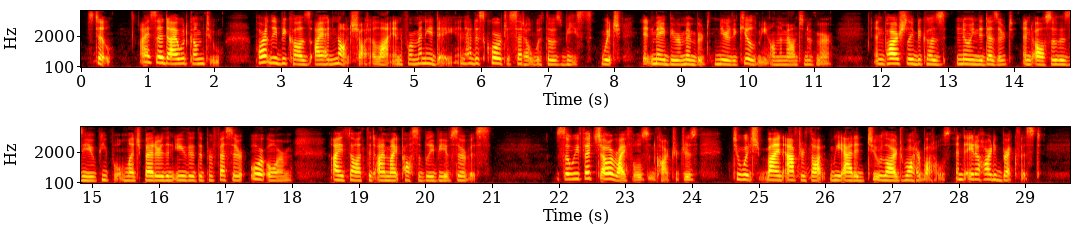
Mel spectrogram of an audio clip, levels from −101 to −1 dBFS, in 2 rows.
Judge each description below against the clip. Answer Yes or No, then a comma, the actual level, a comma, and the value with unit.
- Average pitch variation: Yes, average, 3.1 semitones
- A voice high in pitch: Yes, high, 225 Hz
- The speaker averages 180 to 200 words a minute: Yes, average, 185 wpm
